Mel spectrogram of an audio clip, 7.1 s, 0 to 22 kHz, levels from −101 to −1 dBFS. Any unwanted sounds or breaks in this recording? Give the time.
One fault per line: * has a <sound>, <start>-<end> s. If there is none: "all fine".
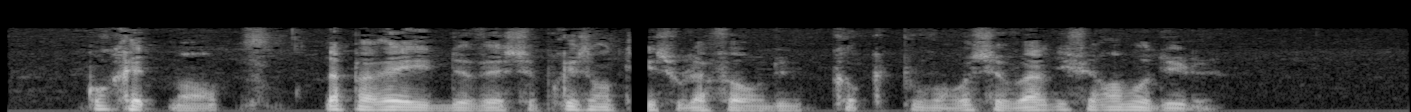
* has a dropout, 3.1-3.2 s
